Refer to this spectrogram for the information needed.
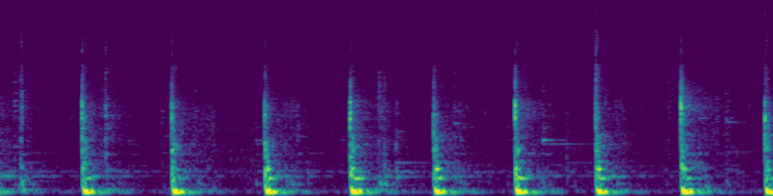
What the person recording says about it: when I bounce it like this, I could not just hear it sloshing, but I could actually sort of feel it sloshing too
